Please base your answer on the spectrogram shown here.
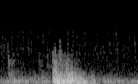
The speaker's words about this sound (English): Close the door.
